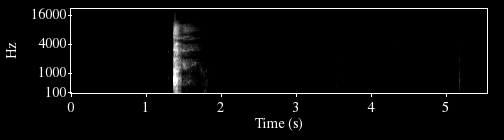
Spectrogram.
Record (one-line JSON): {"cough_length": "5.5 s", "cough_amplitude": 32768, "cough_signal_mean_std_ratio": 0.09, "survey_phase": "beta (2021-08-13 to 2022-03-07)", "age": "45-64", "gender": "Female", "wearing_mask": "No", "symptom_fatigue": true, "symptom_onset": "2 days", "smoker_status": "Ex-smoker", "respiratory_condition_asthma": false, "respiratory_condition_other": false, "recruitment_source": "Test and Trace", "submission_delay": "1 day", "covid_test_result": "Negative", "covid_test_method": "RT-qPCR"}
